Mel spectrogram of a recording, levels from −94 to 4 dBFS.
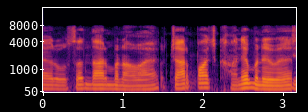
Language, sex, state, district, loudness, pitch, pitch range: Hindi, male, Bihar, Gopalganj, -25 LUFS, 130 Hz, 120-135 Hz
